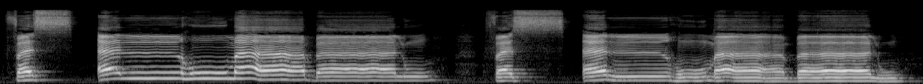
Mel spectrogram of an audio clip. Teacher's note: Ma dua harakat. Ba dua harakat. Lu satu harakat.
